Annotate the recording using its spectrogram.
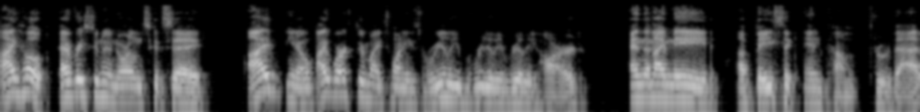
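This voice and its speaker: With lively intonation and a fairly high pitch, a man talks at a moderate pace against a quiet background. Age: 30s. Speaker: philanthropist and tech speaker. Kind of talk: presentation to a live audience. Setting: stage with audience. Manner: hesitant, many fillers and repeats.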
